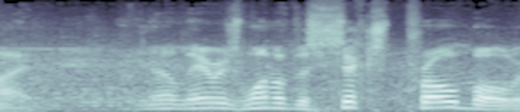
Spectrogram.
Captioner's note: pa announcement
